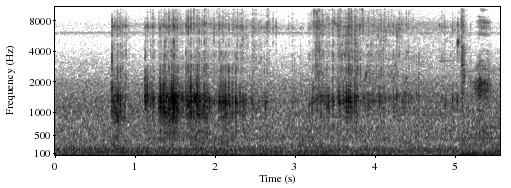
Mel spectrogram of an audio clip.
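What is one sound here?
Water pours into a plastic cup.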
